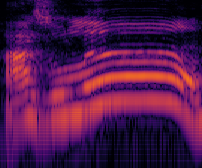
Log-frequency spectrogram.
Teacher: azulão realmente uma oxítona tá a sílaba mais forte é oxítona a última sílaba mais forte é a última portanto é uma oxítona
